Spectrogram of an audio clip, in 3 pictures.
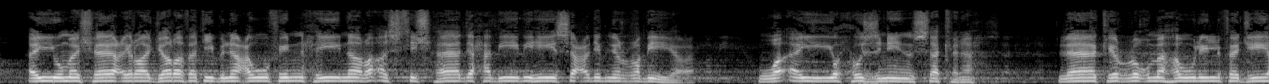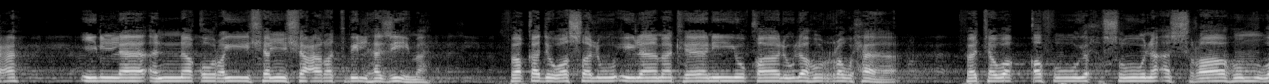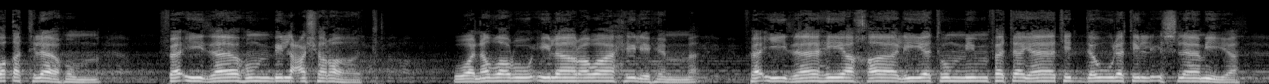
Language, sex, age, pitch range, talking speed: Arabic, male, 50-69, 145-160 Hz, 75 wpm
